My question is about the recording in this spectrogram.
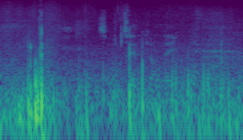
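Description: Soft, whispered voices with a few sharp knocks of a hand microphone being handled, the loudest at the very start and about half a second in.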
